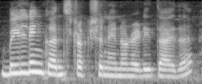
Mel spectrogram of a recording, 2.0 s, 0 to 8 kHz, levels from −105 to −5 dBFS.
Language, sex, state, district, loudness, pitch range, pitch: Kannada, female, Karnataka, Bangalore, -16 LUFS, 205-255 Hz, 235 Hz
